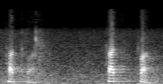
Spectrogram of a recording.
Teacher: It's not pronounced as if there were only one T. · Term: Double letters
